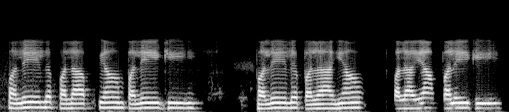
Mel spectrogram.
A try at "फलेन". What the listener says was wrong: பலேன இல்ல கவனிங்கோ இன்னொரு தடவை பலேன லா கிடையாது பலேல இல்ல பலேன அப்புறம் பலாபியாம் இப்ப இருக்கு நடுவுல பலாபியாம்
